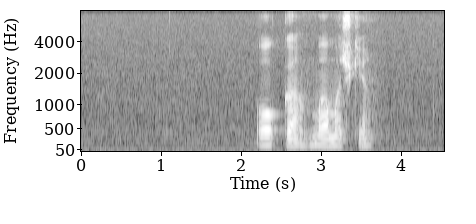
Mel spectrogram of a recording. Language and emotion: Russian, sad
